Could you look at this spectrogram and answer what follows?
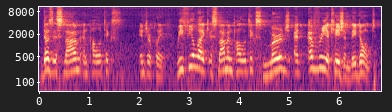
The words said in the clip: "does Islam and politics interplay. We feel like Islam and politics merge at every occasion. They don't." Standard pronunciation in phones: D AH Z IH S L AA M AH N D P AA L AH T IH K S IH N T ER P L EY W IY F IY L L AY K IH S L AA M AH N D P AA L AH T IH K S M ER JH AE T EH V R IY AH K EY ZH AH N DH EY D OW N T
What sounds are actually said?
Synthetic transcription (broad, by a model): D AH Z IH S L AA M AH N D P AA L AH T IH K S IH N T ER P L EY W IY F IY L L AY K IH S L AA M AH N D P AA L AH T IH K S M ER JH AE T EH V R IY AH K EY ZH AH N DH EY D OW N T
